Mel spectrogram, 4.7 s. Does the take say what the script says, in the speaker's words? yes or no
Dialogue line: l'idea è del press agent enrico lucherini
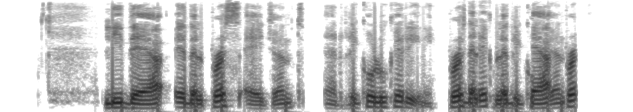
no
